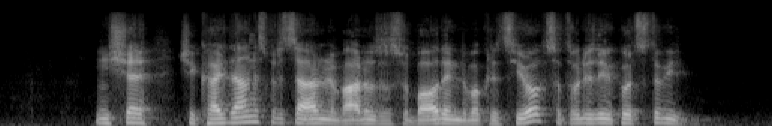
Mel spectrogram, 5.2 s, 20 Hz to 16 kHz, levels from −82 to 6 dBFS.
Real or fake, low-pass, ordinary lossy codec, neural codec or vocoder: fake; 10.8 kHz; none; codec, 16 kHz in and 24 kHz out, 0.8 kbps, FocalCodec, streaming, 65536 codes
